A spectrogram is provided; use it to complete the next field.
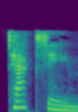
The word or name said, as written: taxeme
